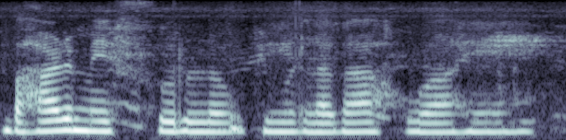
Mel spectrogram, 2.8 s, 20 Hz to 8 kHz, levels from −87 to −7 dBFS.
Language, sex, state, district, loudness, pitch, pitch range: Hindi, female, Arunachal Pradesh, Lower Dibang Valley, -17 LUFS, 205 Hz, 200-215 Hz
